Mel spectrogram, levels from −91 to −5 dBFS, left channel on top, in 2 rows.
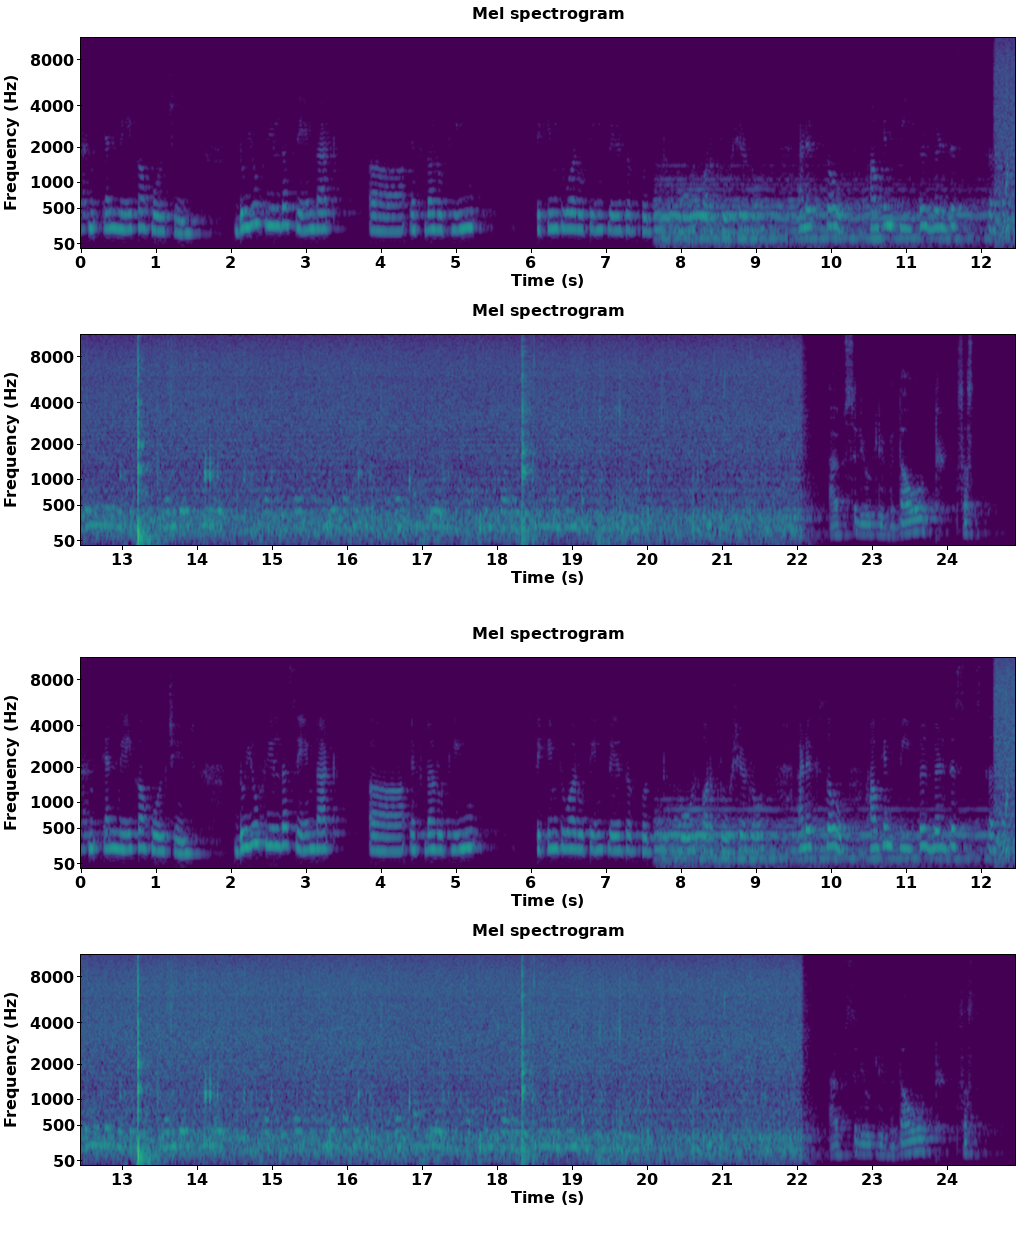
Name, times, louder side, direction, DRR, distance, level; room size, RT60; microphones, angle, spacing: voice 1, 0.0-3.4 3.8-5.3 6.1-20.0 20.8-21.1, right 2 dB, 45° right, 9 dB, 0.7 m, -55 dB
sound 1, 7.6-20.2 20.5-20.6 21.3-21.4, left 1 dB, 55° left, 4.2 m, -61 dB
sound 2, 12.2-22.1, right 3 dB, 15° right, 0.9 m, -47 dB
voice 2, 22.4-24.3, left 3 dB, 80° left, 8 dB, 1.5 m, -59 dB
26.0 x 13.5 x 3.3 m, 0.89 s
head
